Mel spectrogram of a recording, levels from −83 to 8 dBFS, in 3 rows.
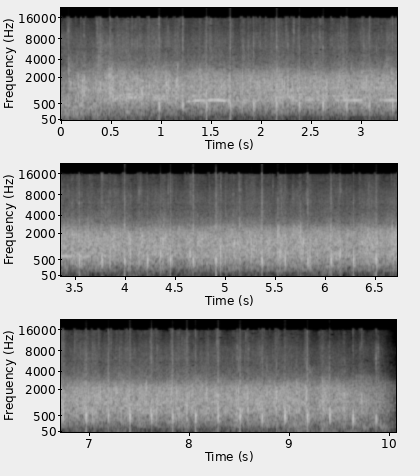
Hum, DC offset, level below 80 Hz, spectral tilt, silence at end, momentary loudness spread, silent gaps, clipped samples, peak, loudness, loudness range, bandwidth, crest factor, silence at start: none; under 0.1%; -48 dBFS; -1.5 dB/octave; 0 s; 1 LU; none; under 0.1%; 0 dBFS; -13 LUFS; 0 LU; over 20 kHz; 14 dB; 0 s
